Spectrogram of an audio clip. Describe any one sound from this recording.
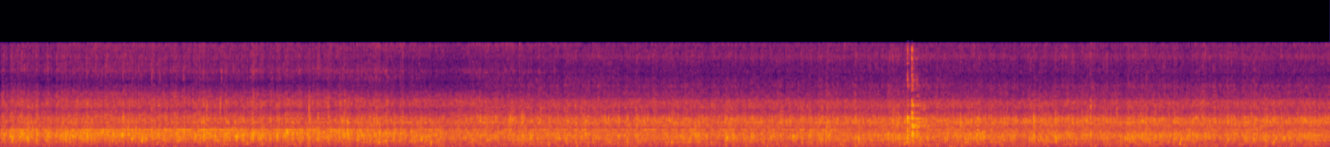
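Water gushes from a hose.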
